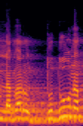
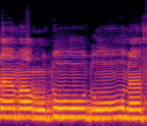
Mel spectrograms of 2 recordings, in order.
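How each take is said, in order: First: Both 'du' vowels are clipped short. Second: Both 'du' vowels are drawn out long. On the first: The speaker calls it wrong. "अक्सर लोग यहाँ पर गलती ये करते हैं" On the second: The speaker calls it right. "दोनों को खींच करके पढ़ना है"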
